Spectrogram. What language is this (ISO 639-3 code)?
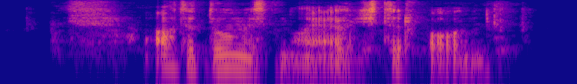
deu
